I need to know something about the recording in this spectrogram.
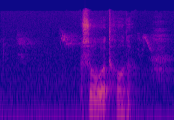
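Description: A young man answers in a low voice.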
